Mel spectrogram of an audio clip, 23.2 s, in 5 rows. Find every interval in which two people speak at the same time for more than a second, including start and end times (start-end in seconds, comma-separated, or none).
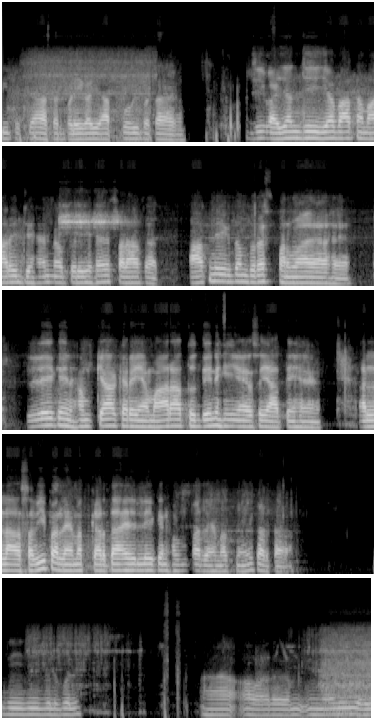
none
